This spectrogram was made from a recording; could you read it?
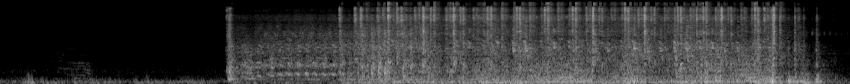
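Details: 1971 Cadillac Coupe DeVille that sat 15 years in a backyard, first start attempt on starter fluid with 5–6 gallons of fresh 91-octane fuel (tank had white sediment): cranks, catches, runs ragged, won't hold idle and dies; owner suspects fuel starvation.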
